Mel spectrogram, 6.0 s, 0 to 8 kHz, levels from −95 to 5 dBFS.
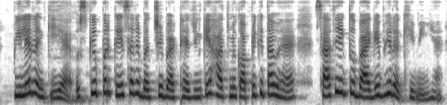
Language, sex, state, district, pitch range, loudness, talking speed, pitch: Hindi, female, Uttar Pradesh, Ghazipur, 220-320 Hz, -13 LUFS, 250 wpm, 265 Hz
